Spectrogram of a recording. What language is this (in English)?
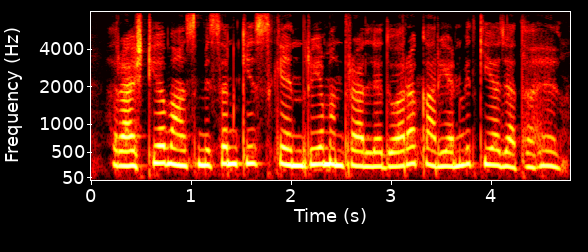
Hindi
